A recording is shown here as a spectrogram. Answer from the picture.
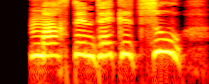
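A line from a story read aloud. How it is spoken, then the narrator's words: Calling out. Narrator (German): rief Holly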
